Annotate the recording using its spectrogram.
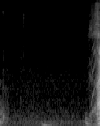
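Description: A quiet pause in a man's speech, broken by one faint low thump about a second in. His voice comes back near the end.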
